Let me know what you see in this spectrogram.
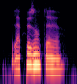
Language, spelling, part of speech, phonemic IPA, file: French, pesanteur, noun, /pə.zɑ̃.tœʁ/, Fr-pesanteur.ogg
- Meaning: 1. gravity 2. weight 3. heaviness 4. slowness, dullness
